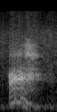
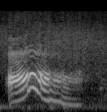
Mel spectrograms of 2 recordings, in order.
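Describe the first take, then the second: First: It sounds disgusted. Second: It sounds pleased.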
